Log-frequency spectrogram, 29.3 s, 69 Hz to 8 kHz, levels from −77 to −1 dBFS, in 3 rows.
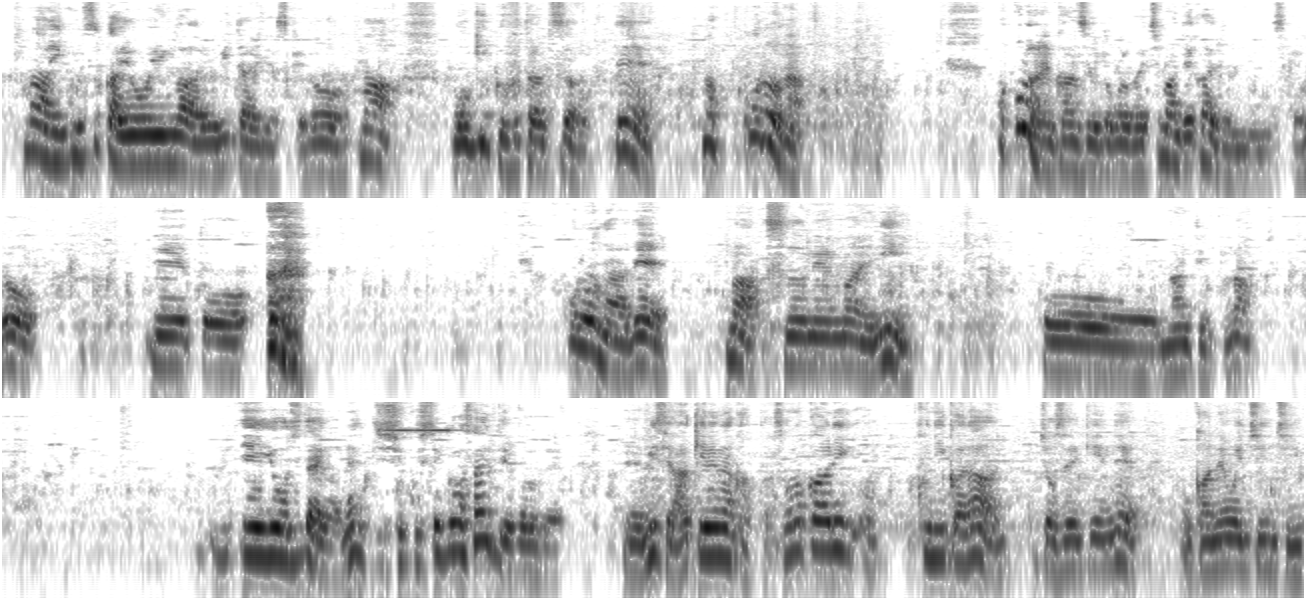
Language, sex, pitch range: Japanese, male, 130-205 Hz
